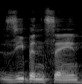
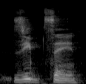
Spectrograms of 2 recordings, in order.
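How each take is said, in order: First: The word has an extra en syllable. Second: The en syllable is dropped from the word. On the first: The speaker calls it wrong. "chop off an en. So instead of" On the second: The speaker calls it right. "you'd say"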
